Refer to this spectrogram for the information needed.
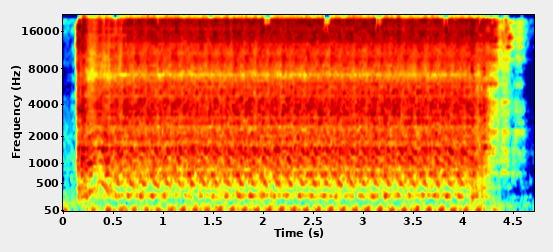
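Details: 1979 Fiat Spider 124, owner's no-start: starter cranks steadily about three turns a second, engine never fires; no spark, traced to failed magnetic pickup inside distributor, replaced (ignition control module also bought).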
